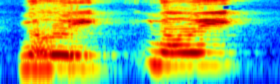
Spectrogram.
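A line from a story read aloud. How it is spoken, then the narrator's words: Terrified shouts in unison. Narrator (Vietnamese): bốn gã cuồng ma đều không hẹn mà la lên kinh hãi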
